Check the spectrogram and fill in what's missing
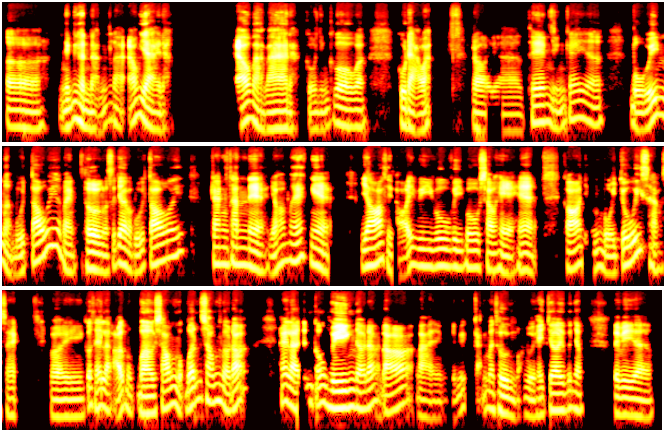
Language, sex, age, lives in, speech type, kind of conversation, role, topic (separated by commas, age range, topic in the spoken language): Vietnamese, male, 30-34, Vietnam, conversation, podcast, guest, Âm sắc quê hương bạn được thể hiện trong âm nhạc như thế nào?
